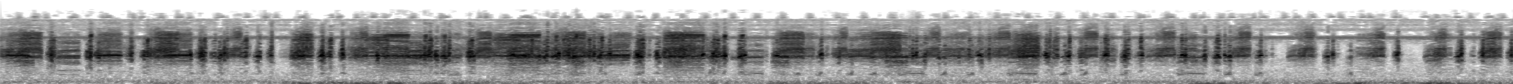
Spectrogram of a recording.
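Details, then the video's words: Wetland frog chorus by the water, with many rasping croaks overlapping into a steady wall of sound that thins toward the end into distinct, spaced bursts. "Relax to the Sound of Croaking Frogs"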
